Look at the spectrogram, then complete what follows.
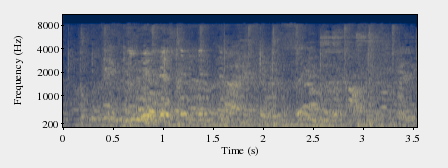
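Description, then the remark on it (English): A steady hubbub of many overlapping voices fills Pevex, a busy 1970s-themed bar crowded with young people on a popular party street in Warsaw, Poland, with indistinct chatter and occasional louder exclamations rising above the constant murmur of the crowd. “On one of Warsaw's popular party streets, young people crowd into a bar where everything, from the derelict retro furniture to propaganda posters, is designed to remind you of the 1970s.”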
